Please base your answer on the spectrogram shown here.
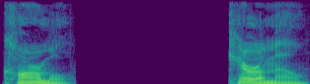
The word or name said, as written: Caramel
